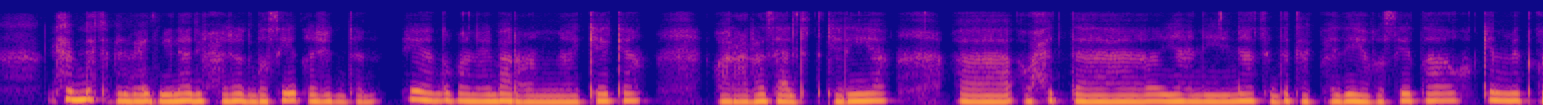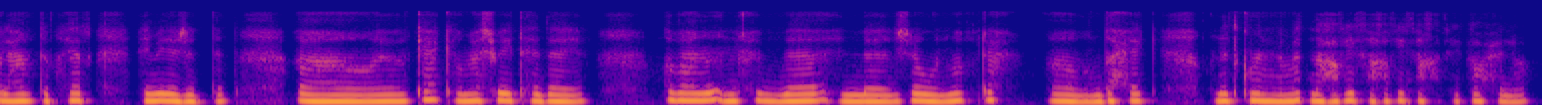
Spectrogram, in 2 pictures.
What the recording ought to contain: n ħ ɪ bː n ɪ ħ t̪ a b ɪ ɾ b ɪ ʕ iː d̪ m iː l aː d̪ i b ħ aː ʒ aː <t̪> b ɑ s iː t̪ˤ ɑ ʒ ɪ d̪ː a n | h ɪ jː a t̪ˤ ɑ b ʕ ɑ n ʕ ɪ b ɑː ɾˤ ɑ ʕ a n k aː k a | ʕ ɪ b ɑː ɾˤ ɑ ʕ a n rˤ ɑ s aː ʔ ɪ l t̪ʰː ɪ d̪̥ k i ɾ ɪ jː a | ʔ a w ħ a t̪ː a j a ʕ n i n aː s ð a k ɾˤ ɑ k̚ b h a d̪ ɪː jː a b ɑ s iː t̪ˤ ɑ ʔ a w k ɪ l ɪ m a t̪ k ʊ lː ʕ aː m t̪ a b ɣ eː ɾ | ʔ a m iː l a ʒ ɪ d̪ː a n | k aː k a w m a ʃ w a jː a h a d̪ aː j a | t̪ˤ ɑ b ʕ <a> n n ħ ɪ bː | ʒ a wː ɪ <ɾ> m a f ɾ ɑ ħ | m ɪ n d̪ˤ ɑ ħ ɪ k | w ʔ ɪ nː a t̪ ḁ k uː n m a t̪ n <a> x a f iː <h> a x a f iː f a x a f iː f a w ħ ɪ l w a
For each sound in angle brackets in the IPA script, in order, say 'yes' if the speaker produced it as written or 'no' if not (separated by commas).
yes, no, no, yes, no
